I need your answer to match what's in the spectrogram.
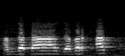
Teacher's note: تو اگر ہم نے اس میں اس قلقلہ کیا، اس کو ہلایا، حمزہ تا زبر ات اس طرح پڑھا تو یہ غلط ہو جائے گا. اس تا کو ہلانا نہیں ہے. حمزہ تا زبر ات، اس کے مخرج میں آواز کو پوری طرح پر روک لینا ہے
